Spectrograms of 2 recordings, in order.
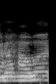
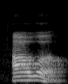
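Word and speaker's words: hour: நிறைய பேர் பிள்ளையா ஹவர் என்று ப்ரொனவுன்ஸ் பண்ணுவாங்க. பட் it's completely wrong. It's அவர் and our and our.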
